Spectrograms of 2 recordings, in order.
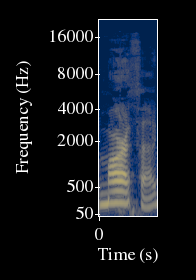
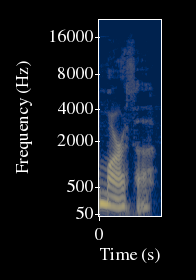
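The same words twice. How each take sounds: First: The name is said in a scolding tone. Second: The name is said in a tender tone. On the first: The person is being rebuked. "I've tended to view it as a scolding thing" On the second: The person is being drawn in with compassion. "this tender, like you said, and this compassionate"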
